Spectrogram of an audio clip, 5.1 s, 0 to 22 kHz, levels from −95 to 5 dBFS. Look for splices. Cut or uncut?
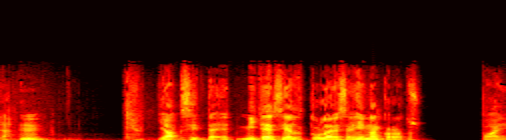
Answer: cut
